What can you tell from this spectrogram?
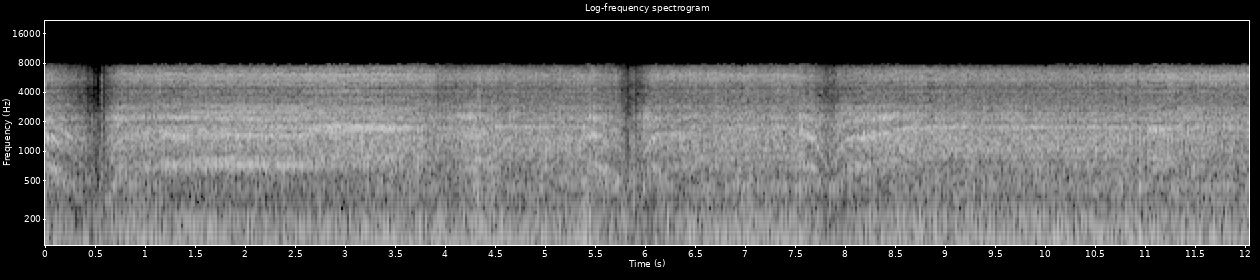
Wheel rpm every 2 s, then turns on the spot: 120, 220, 220, 150, 210, 230.
none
